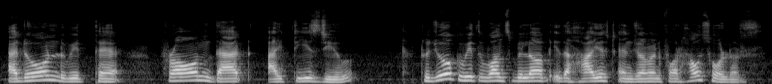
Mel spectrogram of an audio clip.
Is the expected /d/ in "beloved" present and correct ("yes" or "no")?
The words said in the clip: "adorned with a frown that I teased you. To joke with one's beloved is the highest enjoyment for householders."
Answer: yes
